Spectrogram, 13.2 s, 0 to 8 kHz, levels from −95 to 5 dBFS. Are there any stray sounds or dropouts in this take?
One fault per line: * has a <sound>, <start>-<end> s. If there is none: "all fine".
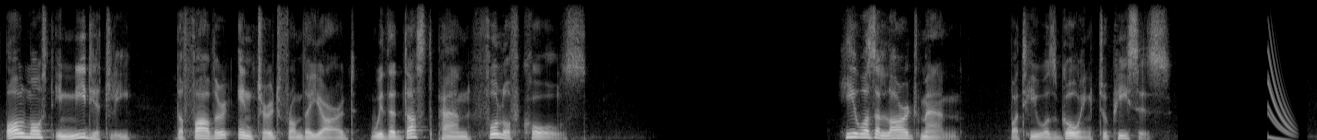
* has a chirp, 12.7-13.0 s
